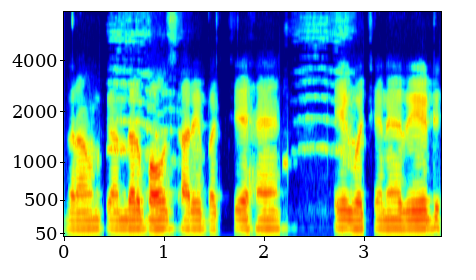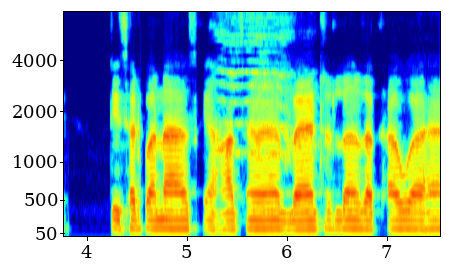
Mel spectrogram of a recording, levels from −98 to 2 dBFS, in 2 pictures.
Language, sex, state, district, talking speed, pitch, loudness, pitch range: Hindi, male, Jharkhand, Deoghar, 165 wpm, 115 Hz, -19 LUFS, 115-120 Hz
